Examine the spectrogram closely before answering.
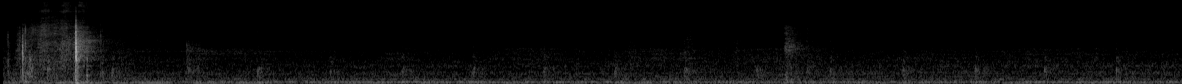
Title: Strange noise from ceiling fan.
